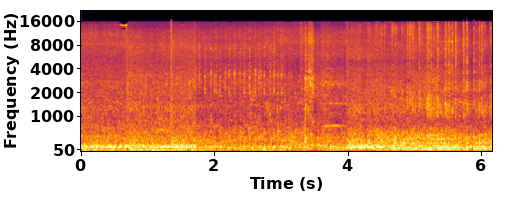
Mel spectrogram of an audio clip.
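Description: A car engine running with a low, steady rumble that eases off about two seconds in and picks up again about four seconds in.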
